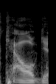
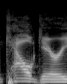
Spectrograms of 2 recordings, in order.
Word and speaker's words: Calgary: calgary versus calgary yeah it is not calgary from outside california well yeah but people from outside alberta can pound sand on how they pronounce calgary i tell my partner that you know that well you just you know that if you say calgary you are not from calgary yeah it's calgary it's the calgary flames the calgary tower and the calgary variant at the calgary stampede that's how you pronounce it may i show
